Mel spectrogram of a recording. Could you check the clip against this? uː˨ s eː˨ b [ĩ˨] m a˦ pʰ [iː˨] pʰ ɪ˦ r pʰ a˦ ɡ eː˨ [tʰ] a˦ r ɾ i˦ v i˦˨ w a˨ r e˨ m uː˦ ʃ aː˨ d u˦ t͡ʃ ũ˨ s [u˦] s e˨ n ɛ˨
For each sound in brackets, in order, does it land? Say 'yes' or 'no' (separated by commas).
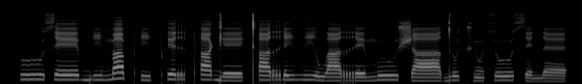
no, no, no, no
